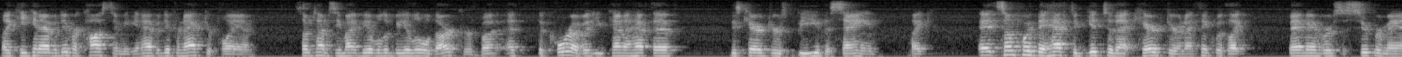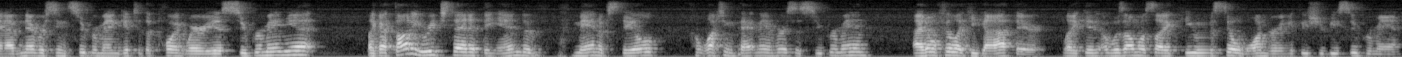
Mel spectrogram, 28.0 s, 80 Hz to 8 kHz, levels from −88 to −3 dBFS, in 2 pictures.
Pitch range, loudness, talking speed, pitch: 140-165 Hz, -24 LUFS, 235 wpm, 155 Hz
